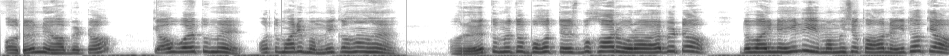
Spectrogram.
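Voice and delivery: a father finding his feverish daughter; worried father. Acted.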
